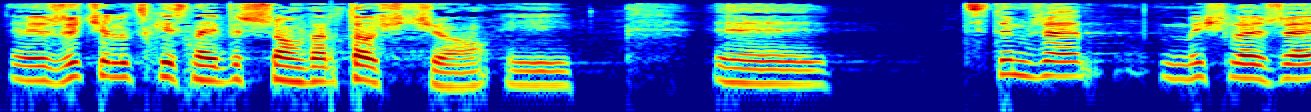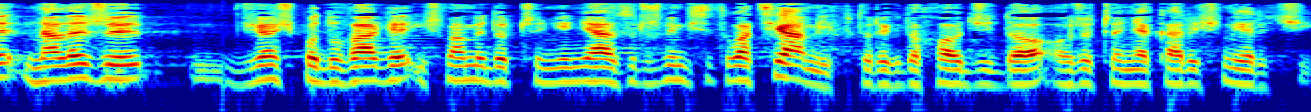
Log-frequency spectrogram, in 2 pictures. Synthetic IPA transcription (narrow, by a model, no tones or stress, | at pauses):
ʐɘt͡ɕɛlut̪skʲejɛst̪najvɘʂːɔ̃w̃vaɾt̪ɔɕt͡ɕɔ̃w̃i | st̪ɘmʐɛ | mɘɕlɛʐɛnalɛʐɘ | vʑɔ̃w̃ɕt͡ɕpɔd̪uvaɡɛʔiʂmamɘd̪ɔt͡ʂɘɲeɲazɾuʐnɘmʲisɘt̪uat̪sʲjamʲifkt̪uɾɘɣd̪ɔxɔd͡ʑid̪ɔʔɔʐɛt͡ʂɛɲakaɾɘɕmʲjɛɾt͡ɕi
